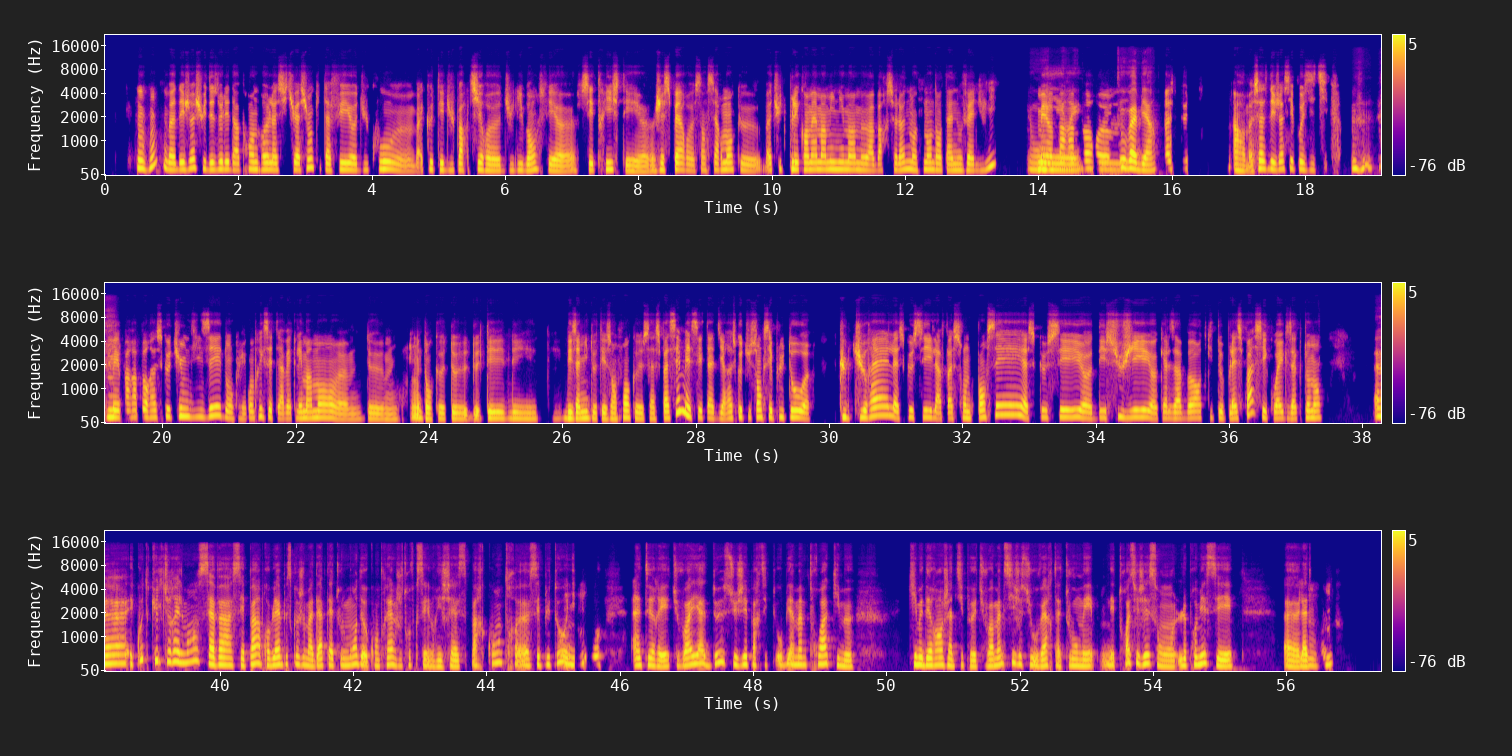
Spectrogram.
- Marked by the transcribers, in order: laughing while speaking: "Mmh mh"; stressed: "culturel"; unintelligible speech
- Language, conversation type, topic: French, advice, Pourquoi est-ce que je me sens mal à l’aise avec la dynamique de groupe quand je sors avec mes amis ?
